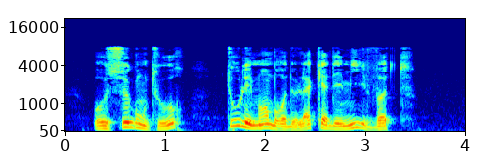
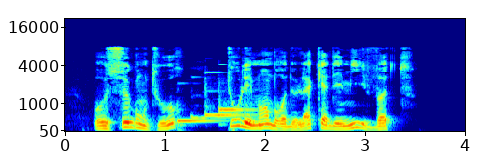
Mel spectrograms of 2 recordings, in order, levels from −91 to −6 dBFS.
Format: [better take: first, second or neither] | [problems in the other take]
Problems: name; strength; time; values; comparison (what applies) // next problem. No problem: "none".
first | noise reduction (classical method log-MMSE)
